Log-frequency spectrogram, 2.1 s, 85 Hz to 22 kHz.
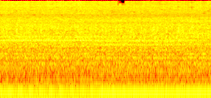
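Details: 2008 Ford Mustang first start after harmonic balancer and destroyed crankshaft sensor replaced (was no-spark no-start): steady even low idle hum with no ticks, knocks or misfires; runs smoothly.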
